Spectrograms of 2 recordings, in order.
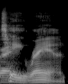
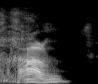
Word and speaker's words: Tehran: I don't want to be just your average ignorant American and saying Tehran, because it's not Tehran. It's not Tehran. It's Tehran.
